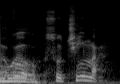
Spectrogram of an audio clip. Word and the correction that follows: Tsushima: Tsushima. – Tsushima.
